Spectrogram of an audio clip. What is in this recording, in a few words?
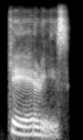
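"caries", Indian English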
